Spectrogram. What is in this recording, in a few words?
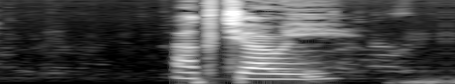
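"actually", Japanese, female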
